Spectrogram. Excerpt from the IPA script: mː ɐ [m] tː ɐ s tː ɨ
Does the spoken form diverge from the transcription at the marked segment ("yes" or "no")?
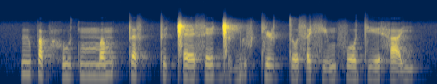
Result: no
